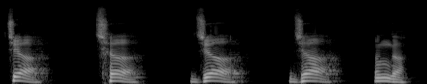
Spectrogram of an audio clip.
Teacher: चा वर्ग है, ये जो बोला जाता है, ये कैसे बोला जाता है? तालु से।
